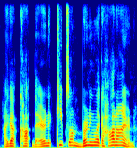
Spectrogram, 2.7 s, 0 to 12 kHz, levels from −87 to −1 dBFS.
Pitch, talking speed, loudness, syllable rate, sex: 210 Hz, 285 wpm, -17 LUFS, 6.2 syllables/s, female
